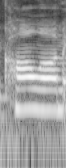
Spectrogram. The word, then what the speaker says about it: column: final MN as in column and Autumn the N is silent at the end of these we have the initial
